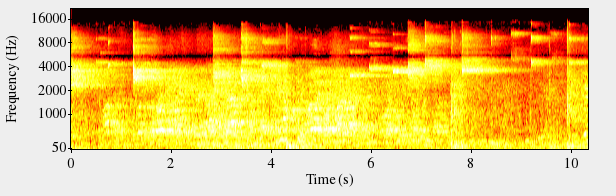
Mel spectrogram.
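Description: A basketball bounces on a hardwood floor in an echoing gym.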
